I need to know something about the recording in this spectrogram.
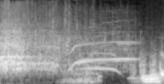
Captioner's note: cheering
